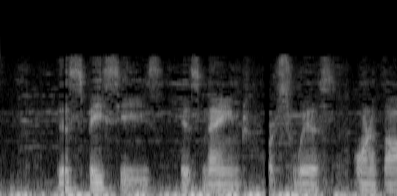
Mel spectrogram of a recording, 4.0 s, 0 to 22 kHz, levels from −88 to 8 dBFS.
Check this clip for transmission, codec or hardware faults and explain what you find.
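Two kinds of fault are present: codec damage across the whole clip, and two short dropouts.

Low-delay AAC compression runs throughout this speech. The voice sounds rough and grainy, with noise between the harmonics and a thin, artificial top. This is likely AAC-ELD at a low rate, around 32 kbps. Its short frames resolve pitch poorly.

AAC frame loss with muting occurs at 0.62 to 0.67 s and at 2.63 to 2.70 s. The first is a brief dip, the second a soft-edged hole. The first fits one lost frame, the second two. The decoder zeroed their spectrum, and overlapping windows faded the sound out and back in.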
